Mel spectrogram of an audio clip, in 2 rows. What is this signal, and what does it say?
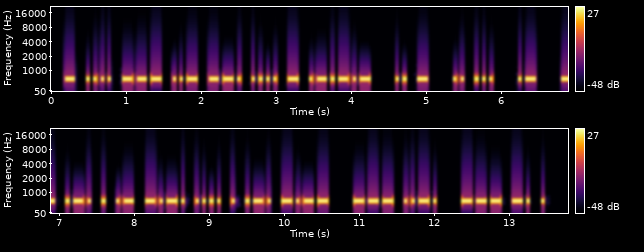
Morse code, heard as a keyed tone, about 25 wpm, 600 Hz. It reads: THOUGHT. IT IS A TREACHERY OF ONE
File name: the old man and the sea part 1 25wpm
